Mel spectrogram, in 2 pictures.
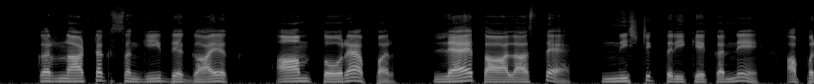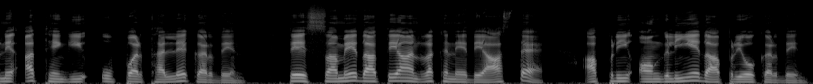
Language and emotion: Dogri, neutral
